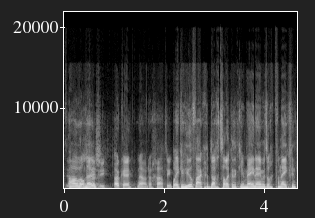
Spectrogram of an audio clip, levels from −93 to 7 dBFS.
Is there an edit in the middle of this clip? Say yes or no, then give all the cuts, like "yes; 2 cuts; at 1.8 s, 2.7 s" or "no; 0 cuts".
yes; 1 cut; at 2.2 s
